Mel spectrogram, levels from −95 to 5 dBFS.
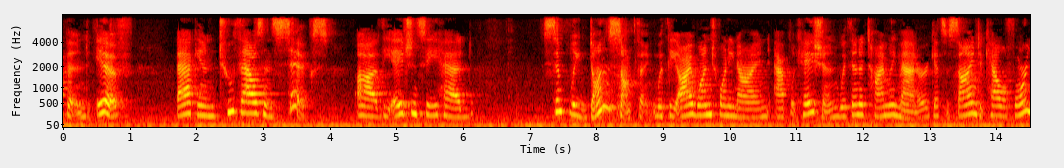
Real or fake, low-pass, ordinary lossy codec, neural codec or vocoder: real; 7.2 kHz; AAC, 32 kbps; none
